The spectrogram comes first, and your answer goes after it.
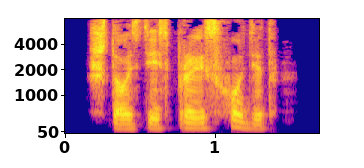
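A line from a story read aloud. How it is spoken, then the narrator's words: Curt. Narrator (Russian): отрывисто бросил брюнет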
